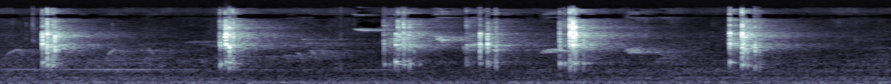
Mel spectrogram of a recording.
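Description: Hula sticks struck together by dancers: sharp, dry clacks roughly once a second, a few coming in quicker pairs.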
